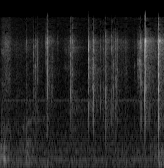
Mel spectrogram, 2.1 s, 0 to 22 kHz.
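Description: A plastic 3x3 speedcube being turned by hand: a string of light, irregular clicks as its layers snap round.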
